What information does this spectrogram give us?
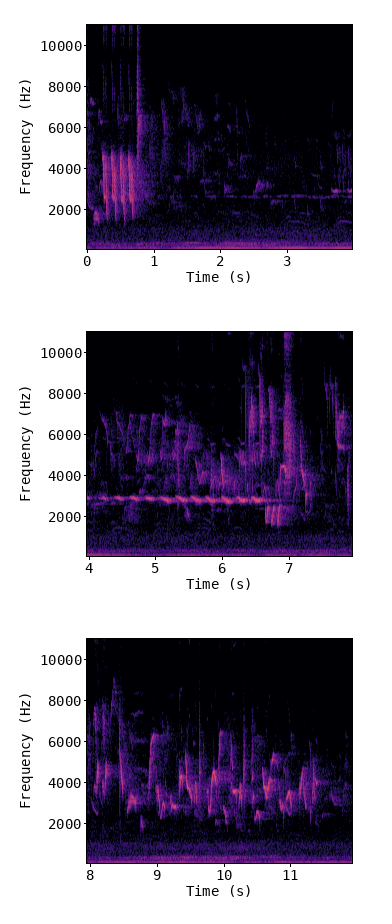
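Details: Singing common nightingale at Pulborough Brooks: brief harsh clicks, then a long steady pure whistle held about five seconds, followed by rich jumbled warbling and rapid chirps; low steady hum underneath.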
